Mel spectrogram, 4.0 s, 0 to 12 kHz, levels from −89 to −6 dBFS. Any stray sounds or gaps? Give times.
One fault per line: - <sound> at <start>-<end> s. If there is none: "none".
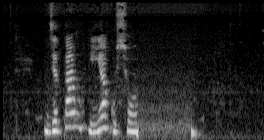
none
